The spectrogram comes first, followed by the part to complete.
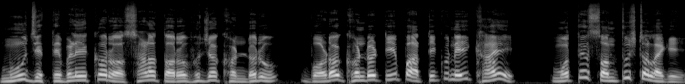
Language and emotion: Odia, happy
